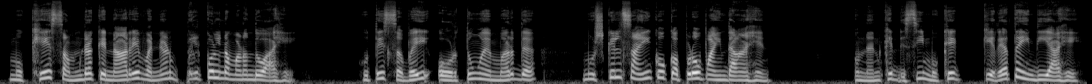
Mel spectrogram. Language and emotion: Sindhi, disgusted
